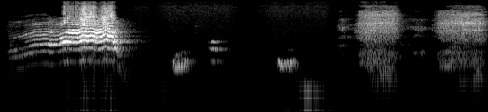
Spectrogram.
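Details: Cats chatting indoors: a loud wavering, rising-and-falling meow, then short soft murmured chirps and two breathy hissing bursts.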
